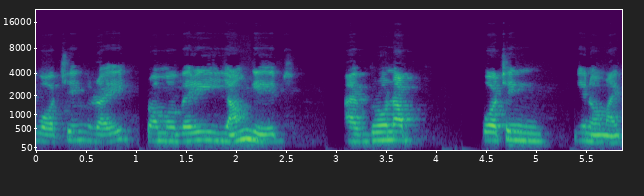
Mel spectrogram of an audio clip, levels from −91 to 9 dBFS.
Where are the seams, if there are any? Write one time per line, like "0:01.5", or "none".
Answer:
0:01.0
